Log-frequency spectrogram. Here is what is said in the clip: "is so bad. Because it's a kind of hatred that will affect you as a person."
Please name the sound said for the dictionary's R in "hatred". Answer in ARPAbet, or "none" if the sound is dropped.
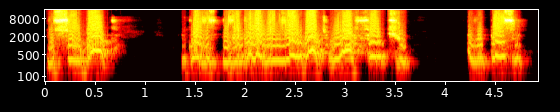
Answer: none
